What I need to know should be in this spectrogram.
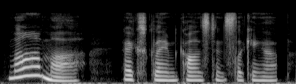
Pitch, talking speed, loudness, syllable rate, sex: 230 Hz, 100 wpm, -17 LUFS, 4.5 syllables/s, female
